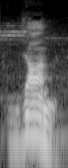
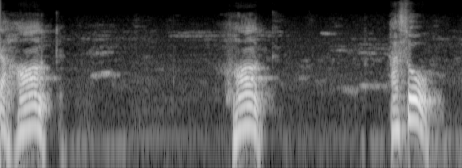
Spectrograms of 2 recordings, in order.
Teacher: ये गुन्ना जो होता है ये नाक से आवाज़ निकलता है, साफ नहीं निकलता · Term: नून गुन्ना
